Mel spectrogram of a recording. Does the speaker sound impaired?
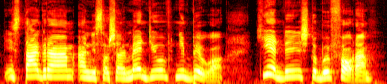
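Yes: hearing loss, cochlear implant, acquired; cochlear implant at age 16.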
